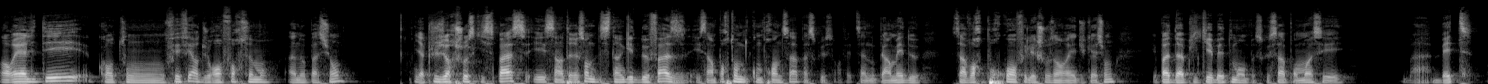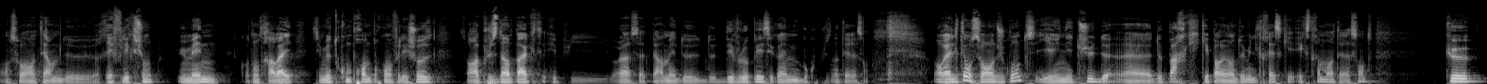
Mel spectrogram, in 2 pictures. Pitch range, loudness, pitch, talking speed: 95-115 Hz, -22 LUFS, 105 Hz, 250 wpm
